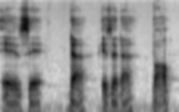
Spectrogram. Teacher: The t there would flap, it becomes a flap d like normal.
